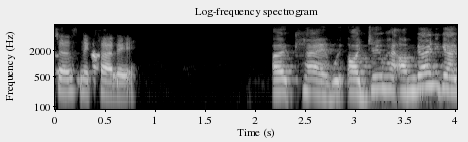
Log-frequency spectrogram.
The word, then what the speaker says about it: Nikhare: So the last name is pronounced as Nikhare.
